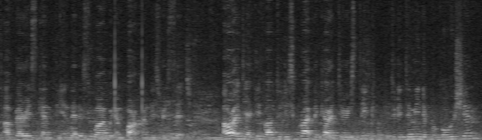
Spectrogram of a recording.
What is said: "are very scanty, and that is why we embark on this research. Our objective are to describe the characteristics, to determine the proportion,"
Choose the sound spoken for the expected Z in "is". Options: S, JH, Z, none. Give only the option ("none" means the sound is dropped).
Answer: S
